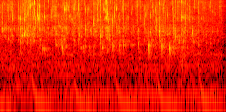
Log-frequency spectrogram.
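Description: Melted candle wax is poured into a bowl, making a soft, continuous liquid trickle with faint dribbling sounds, heard close and quiet.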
